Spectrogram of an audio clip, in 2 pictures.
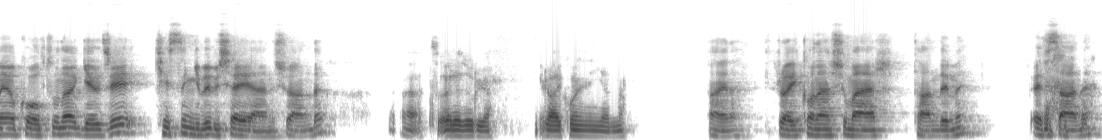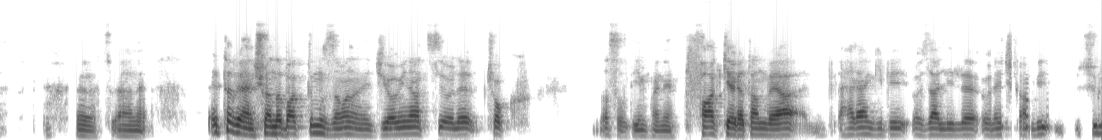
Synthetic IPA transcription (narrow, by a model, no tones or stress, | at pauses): ɛjokʰo̞lˠt̪ʰuːnaɟelʲed͡ʒeicʰe̞sinɟibibiʃejːaːnɪʃuand̪a | ɛvɛ̰t̪ʰø̞̰jlʲɛd̪yɾyjo | ɾajkʰonininjannɛ | ajnæn | ɾajkʰo̞næʃumɛɾ̥t̪ʰand̪emɪ | ɛfsaːnɛ | ɛvɛt̪jaːnɪ | ɛt̪ʰabiːhaniʃuand̪abak̚t̪ʰɯːmɯzːamanhanid͡ʒioinat̪sø̞jlʲɛt͡ʃʰo̞k | nʔa̰sɯlˠd̪ejimhanɪfaɾkjaɾat̪ʰanve̞jaːhæɾhaɲɟibiø̞zælʲːilʲɛʔønɛt͡ʃʰɯ̥kʰanbisyɾ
